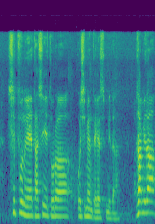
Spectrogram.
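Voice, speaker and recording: Somewhat breathy, a man talks at a fairly quick pace in a fairly high pitch with very wide pitch swings, and audible room echo surrounds him. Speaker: tech evangelist. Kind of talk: keynote presentation. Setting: stage with audience. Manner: fast.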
